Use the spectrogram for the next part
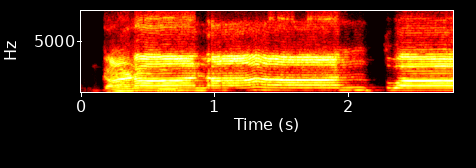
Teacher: ये बस यहां पर सुनिएगा, ये 2 बार अनुनासिक जो आया था, पहला मूर्धन्य न है और दूसरा दंत न है, तो इसको कैसे बोलेंगे?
